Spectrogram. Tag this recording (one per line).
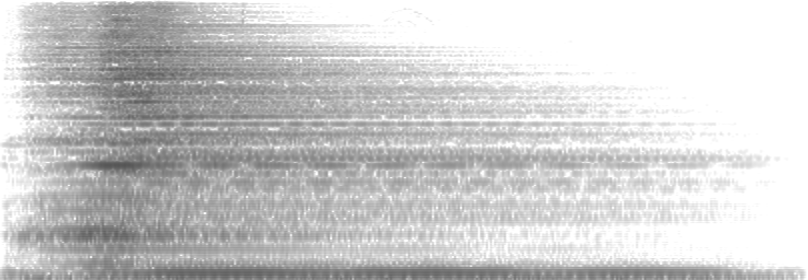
splash
one-shot
paiste
ride
bowed
zildjian
crash
special
sound
beat
metal
groove
meinl
drums
bell
hit
drum
sample
china
cymbal
sabian
cymbals
percussion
